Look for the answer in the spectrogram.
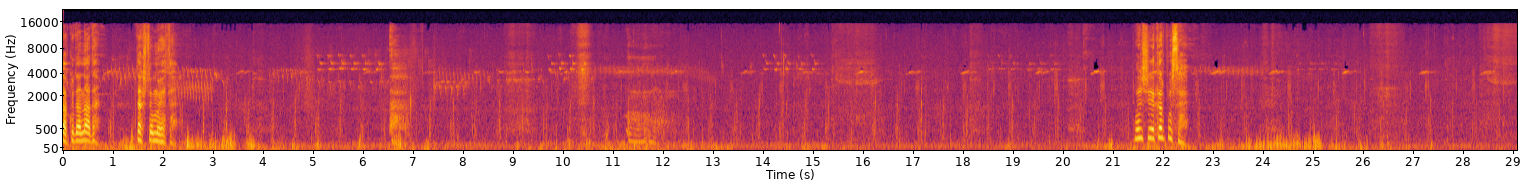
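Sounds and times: high bird chirps: 0.0 - 27.5
footsteps on paved road: 0.0 - 29.0.

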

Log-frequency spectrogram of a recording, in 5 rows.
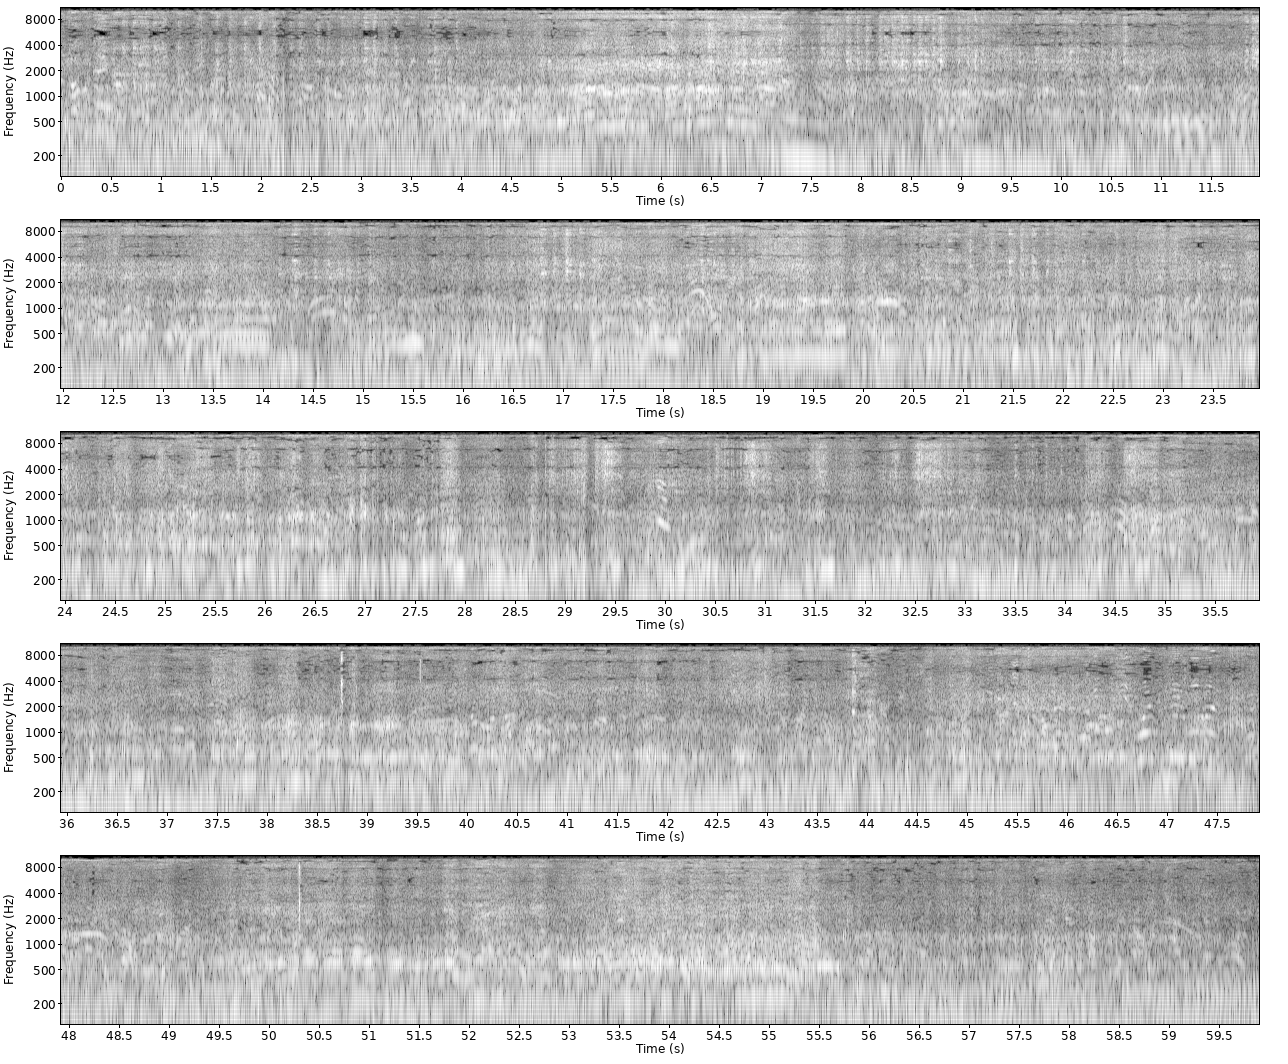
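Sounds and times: racing car engines revving: 0.0 - 59.9.

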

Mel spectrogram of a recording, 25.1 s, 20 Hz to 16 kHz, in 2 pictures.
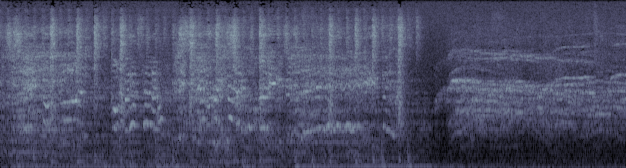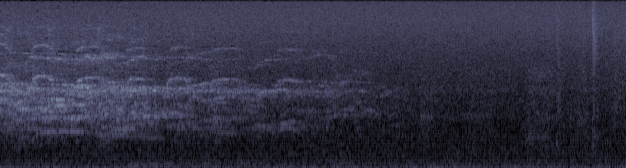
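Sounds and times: crowd voices calling out: 0.0 - 8.2
music track: 0.0 - 8.6.

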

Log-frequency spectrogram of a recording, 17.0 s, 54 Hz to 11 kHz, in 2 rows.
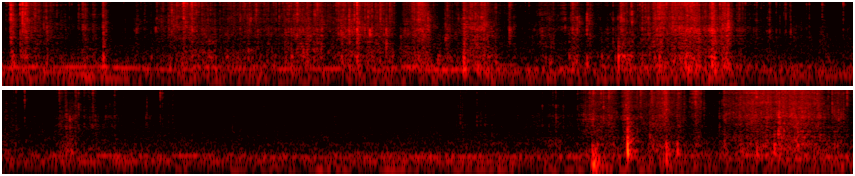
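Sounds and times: plastic wrap crinkling and tearing: 0.0 - 10.3, 13.1 - 17.0.

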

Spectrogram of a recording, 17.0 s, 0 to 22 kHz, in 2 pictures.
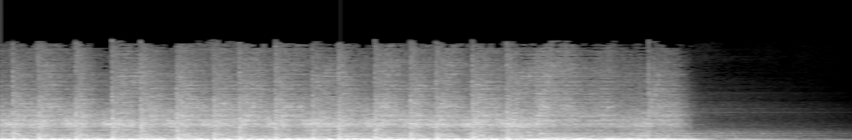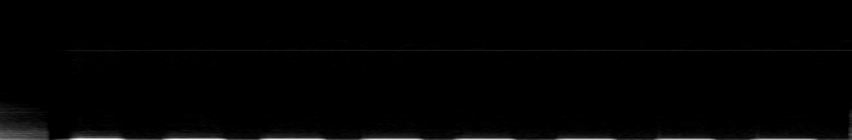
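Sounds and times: distorted rock music: 0.0 - 8.6
low tone beeping: 9.2 - 16.7.

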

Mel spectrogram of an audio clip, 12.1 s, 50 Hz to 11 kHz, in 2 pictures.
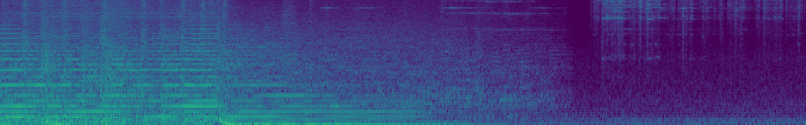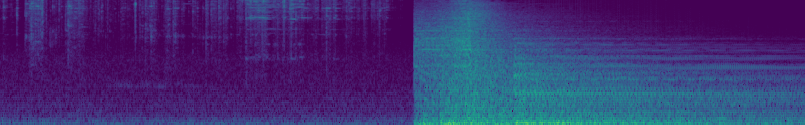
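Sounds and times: soft metallic jingling: 4.4 - 9.1.

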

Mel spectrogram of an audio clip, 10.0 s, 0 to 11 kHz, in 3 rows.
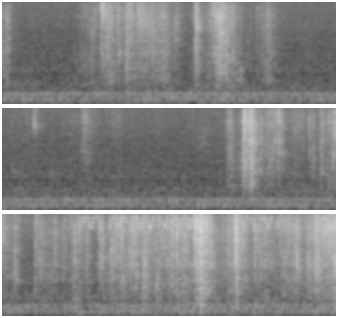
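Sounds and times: packing paper crinkling: 0.8 - 2.7, 5.6 - 10.0.

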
